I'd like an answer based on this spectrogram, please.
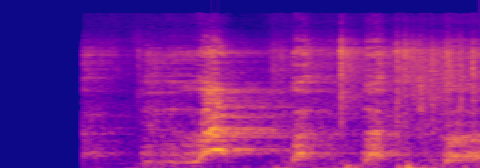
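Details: Under-confident, skittish Poodle that distrusts new people and cowers, barks and shakes when meeting them; several short, sharp barks spaced about half a second apart, opening after a brief silence, with muffled room noise between.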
